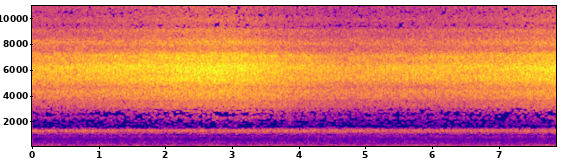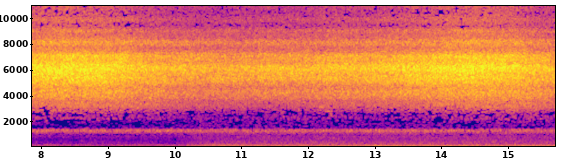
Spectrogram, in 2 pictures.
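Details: Really loud Brood X periodical cicadas in a backyard: a dense, unbroken high-pitched hissing chorus that swells and fades in slow waves about every five to six seconds, over a steady lower hum.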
